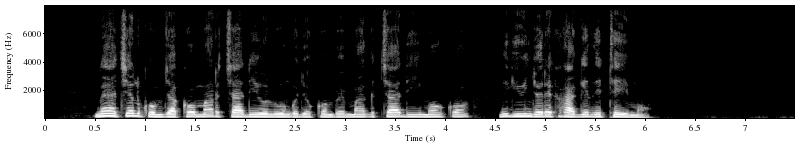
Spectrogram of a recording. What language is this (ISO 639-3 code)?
luo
